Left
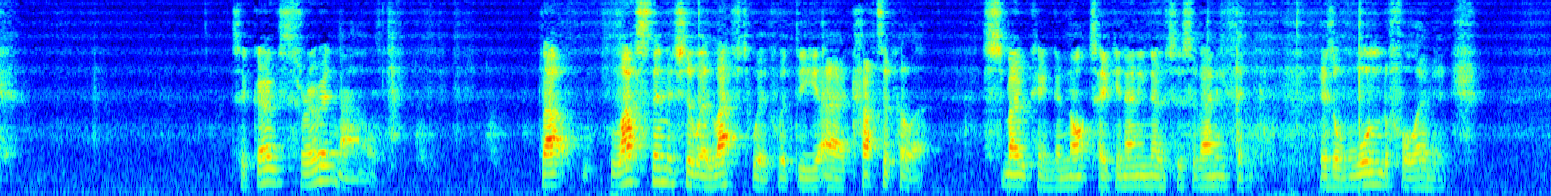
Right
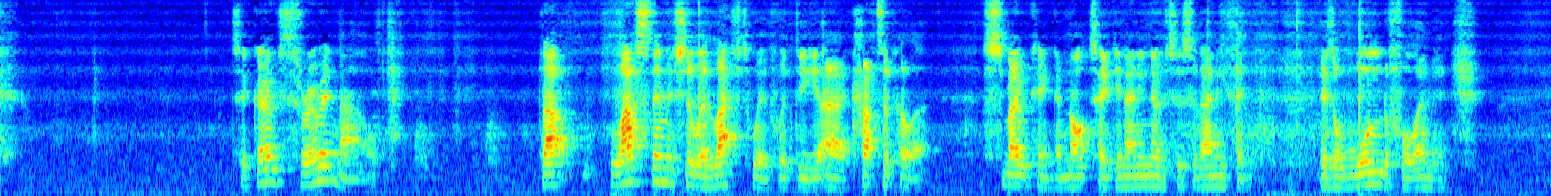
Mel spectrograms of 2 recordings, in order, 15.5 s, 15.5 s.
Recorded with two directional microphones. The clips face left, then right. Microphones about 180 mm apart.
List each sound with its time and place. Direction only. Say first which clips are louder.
2.3 s speech: even; 15° left (ahead or behind)
6.1 s speech: even; 15° left (ahead or behind)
